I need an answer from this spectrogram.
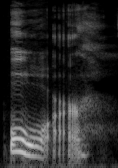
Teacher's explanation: there is such thing as a are controlled vowel sound where the R is so strong that it changes the vowel sound a little bit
